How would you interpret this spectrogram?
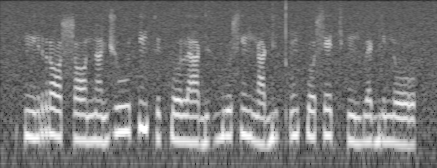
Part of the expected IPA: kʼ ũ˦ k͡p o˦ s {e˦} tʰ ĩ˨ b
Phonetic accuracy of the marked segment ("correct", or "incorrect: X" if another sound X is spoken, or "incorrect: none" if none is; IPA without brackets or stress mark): correct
